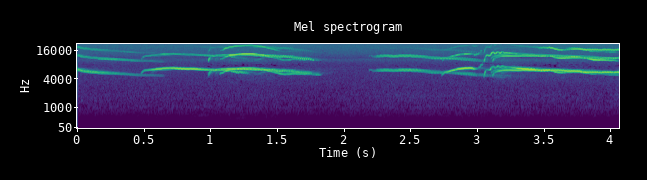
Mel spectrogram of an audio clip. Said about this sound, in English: Although many seabirds utter groans and croaks, the pigeon guillemot produces this lovely series of trills and whistles.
